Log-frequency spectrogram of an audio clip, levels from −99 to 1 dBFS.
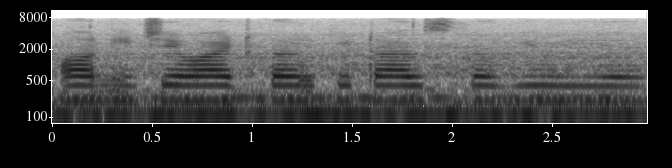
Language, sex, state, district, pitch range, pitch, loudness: Hindi, female, Chhattisgarh, Raipur, 100-105 Hz, 100 Hz, -16 LUFS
